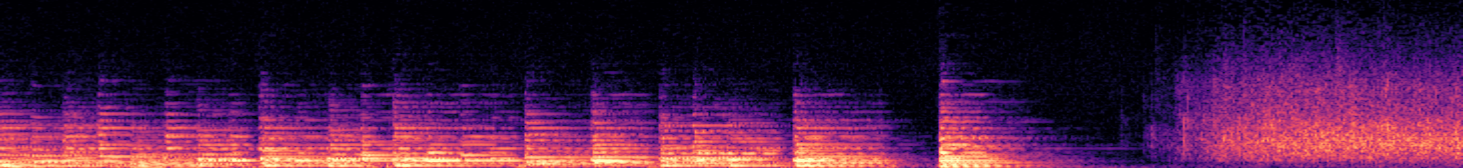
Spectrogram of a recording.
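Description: Solo piano music playing a busy run of notes, ending on a last loud note about six seconds in that dies away. About a second later a steady rushing hiss comes in.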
